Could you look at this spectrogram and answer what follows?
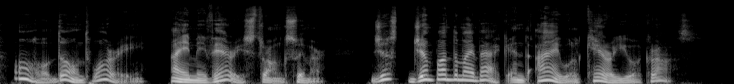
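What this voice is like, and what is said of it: Soothing, gentle storytelling voice. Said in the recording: “in a soothing voice”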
